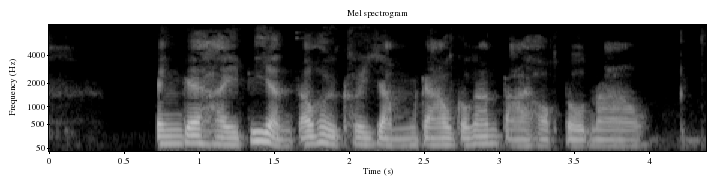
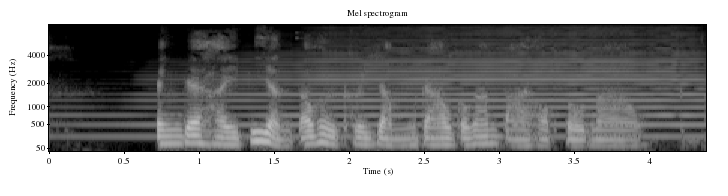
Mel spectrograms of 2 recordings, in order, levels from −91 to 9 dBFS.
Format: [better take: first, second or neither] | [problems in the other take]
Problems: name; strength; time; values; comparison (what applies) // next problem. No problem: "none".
first | background sound (Brass instrument); 11 dB below the speech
